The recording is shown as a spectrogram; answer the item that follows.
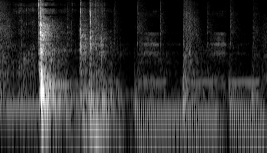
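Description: Background music with steady, held low notes. A little after the start, one short sharp noise from packaging being handled stands out above it.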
